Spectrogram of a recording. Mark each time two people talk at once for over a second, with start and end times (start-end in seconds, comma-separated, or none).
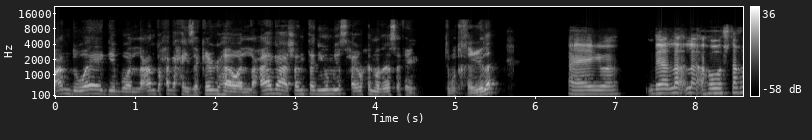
none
